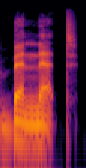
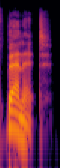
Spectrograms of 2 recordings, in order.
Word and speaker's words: Bennett: Benett. He deliberately mispronounces her name despite her previous correction. It's Bennett, she states, and I'm simply requesting appropriate procedure.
